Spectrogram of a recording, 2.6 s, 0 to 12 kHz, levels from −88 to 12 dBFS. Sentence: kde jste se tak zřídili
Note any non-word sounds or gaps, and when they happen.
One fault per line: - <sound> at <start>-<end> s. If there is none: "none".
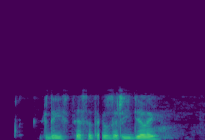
- dropout at 1.2-1.3 s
